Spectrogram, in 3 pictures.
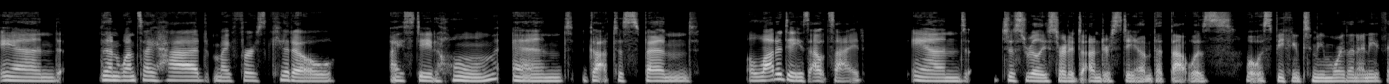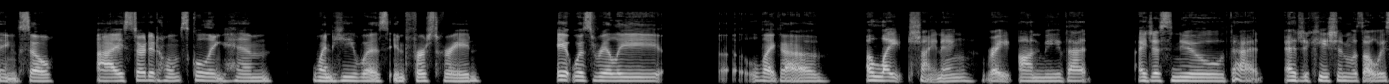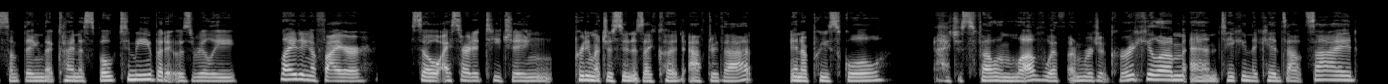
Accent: Texas, United States; I grew up in Texas, super nature kid

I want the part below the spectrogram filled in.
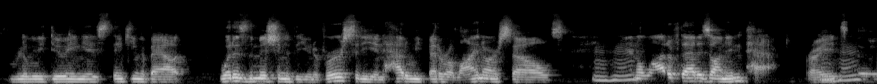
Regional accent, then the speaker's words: East Coast, United States; I come from the East Coast where the culture is very different than it is in the Mountain West

